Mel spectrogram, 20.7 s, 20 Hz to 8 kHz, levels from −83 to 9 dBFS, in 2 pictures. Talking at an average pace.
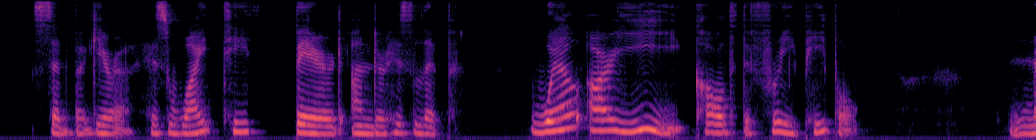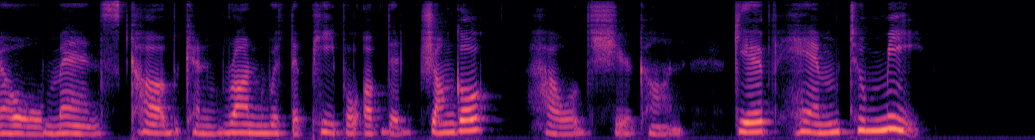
No: slow, 100 wpm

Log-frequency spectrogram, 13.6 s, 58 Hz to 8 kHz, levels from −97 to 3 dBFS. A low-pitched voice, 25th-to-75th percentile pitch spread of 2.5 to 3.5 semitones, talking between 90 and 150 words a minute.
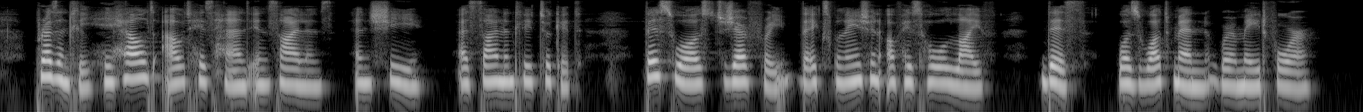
No: high, 205 Hz; average, 3.1 semitones; slow, 135 wpm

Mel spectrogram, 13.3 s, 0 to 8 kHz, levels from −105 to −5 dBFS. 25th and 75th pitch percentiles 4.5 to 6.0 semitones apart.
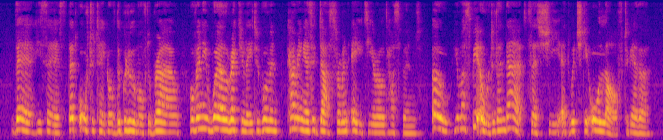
No: average, 3.9 semitones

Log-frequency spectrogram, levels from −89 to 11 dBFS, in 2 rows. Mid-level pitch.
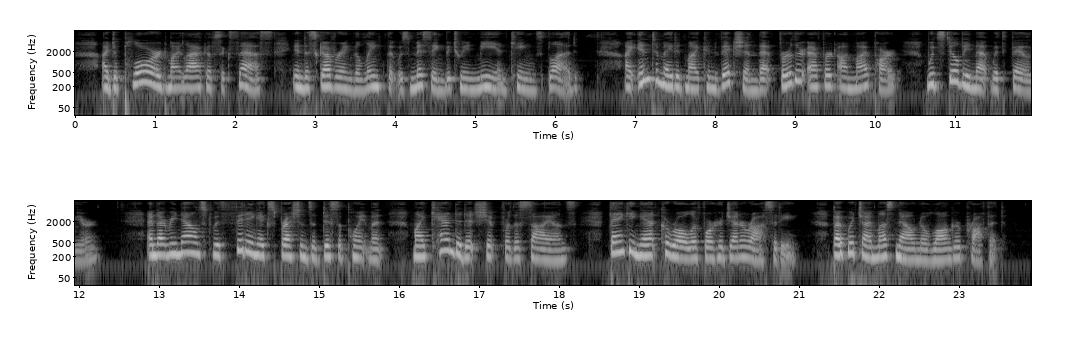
No: high, 195 Hz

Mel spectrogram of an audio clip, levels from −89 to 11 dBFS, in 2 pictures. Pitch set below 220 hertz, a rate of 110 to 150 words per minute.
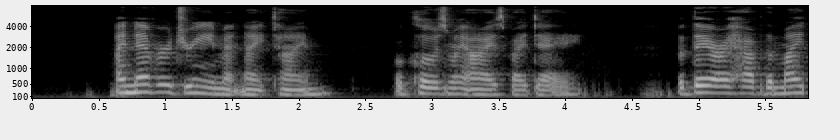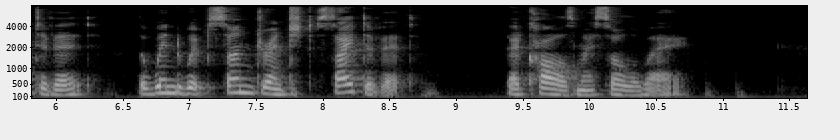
No: medium, 185 Hz; average, 170 wpm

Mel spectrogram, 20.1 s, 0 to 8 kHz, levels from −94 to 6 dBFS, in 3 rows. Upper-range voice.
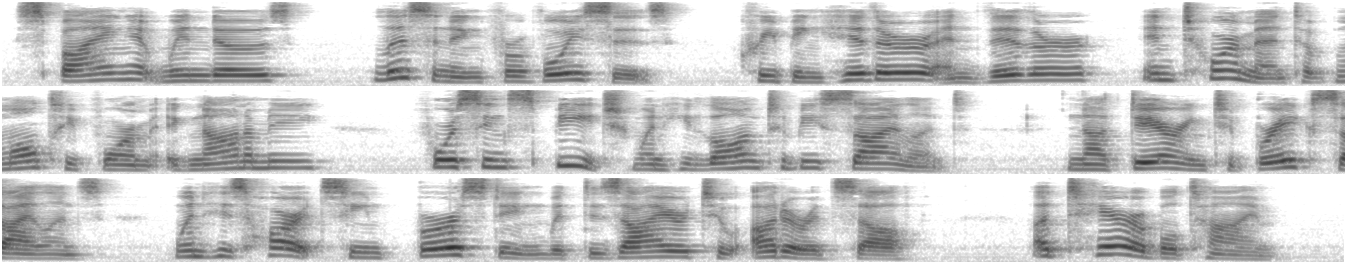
Yes: high, 200 Hz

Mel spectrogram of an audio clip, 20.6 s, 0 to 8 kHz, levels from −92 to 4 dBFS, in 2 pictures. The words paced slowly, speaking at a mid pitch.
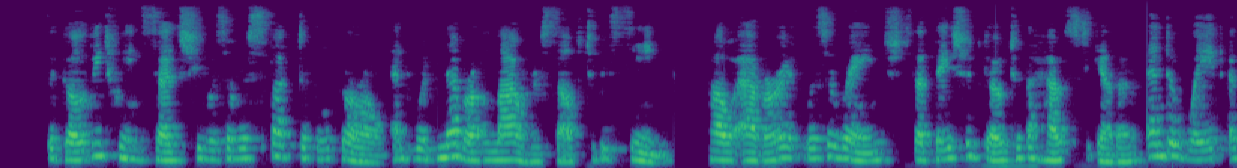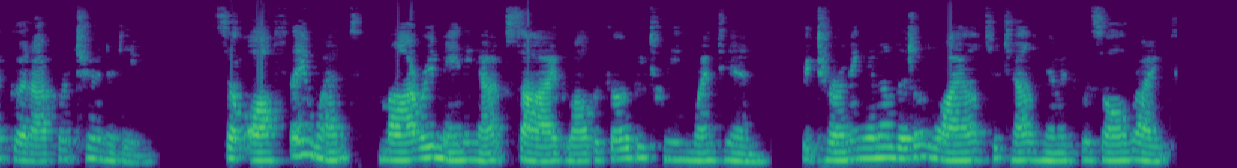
No: average, 170 wpm; medium, 155 Hz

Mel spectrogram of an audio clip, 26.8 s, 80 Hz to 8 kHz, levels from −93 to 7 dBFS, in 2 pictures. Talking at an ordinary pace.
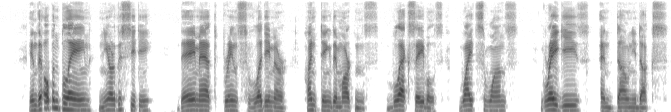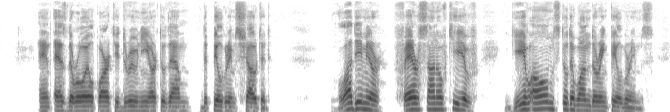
No: slow, 105 wpm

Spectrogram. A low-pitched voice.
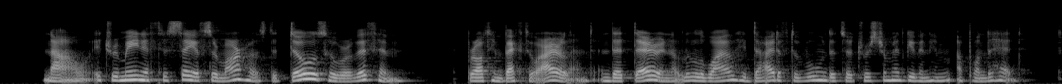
No: medium, 175 Hz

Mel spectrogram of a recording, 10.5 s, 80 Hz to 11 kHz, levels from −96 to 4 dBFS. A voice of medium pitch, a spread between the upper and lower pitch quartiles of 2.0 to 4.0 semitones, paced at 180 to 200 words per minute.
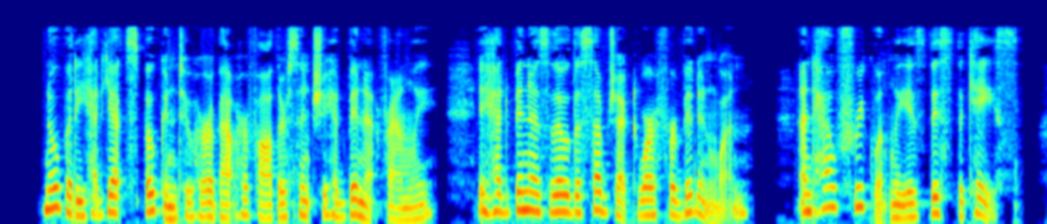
No: medium, 180 Hz; average, 5.1 semitones; average, 190 wpm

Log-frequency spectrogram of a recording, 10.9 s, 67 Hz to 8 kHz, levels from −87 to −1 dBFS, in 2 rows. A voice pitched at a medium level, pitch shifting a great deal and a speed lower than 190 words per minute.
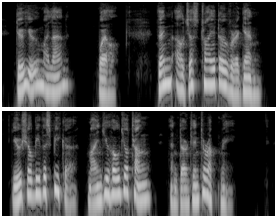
Yes: medium, 150 Hz; wide, 6.9 semitones; average, 155 wpm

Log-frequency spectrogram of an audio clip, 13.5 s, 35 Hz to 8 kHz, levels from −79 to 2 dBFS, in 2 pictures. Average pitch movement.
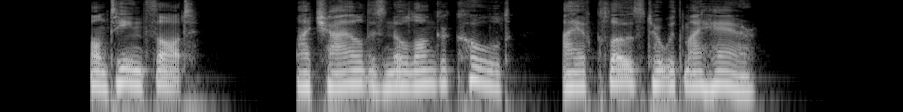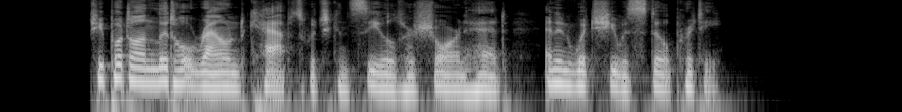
Yes: average, 3.6 semitones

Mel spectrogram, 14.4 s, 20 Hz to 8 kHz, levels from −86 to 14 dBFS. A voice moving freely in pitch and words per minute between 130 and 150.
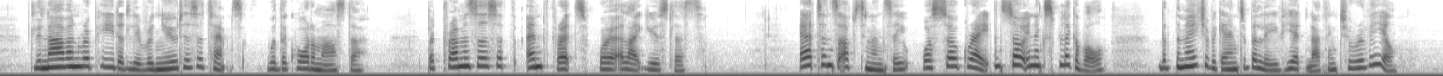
Yes: wide, 6.2 semitones; average, 140 wpm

